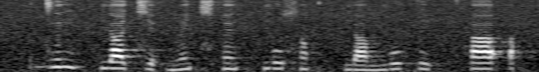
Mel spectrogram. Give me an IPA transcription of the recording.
d͡z ẽ˥˧ ŋ pʰ j a˧ t͡ɕ e˨ ʔ b ẽ˥˧ t͡ɕʰ ẽ˧ kʰ j u˧ s ɔ̃˨ k̚ t̪ʰ j a˨˩ m j u˧ t̪ i˨ ʔ t̪ʰ a˦ ʔ

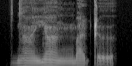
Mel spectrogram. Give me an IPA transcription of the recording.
d ã j ã ŋ͡m a ʈ ə̰

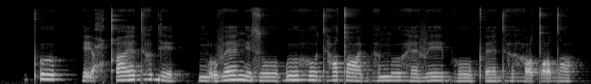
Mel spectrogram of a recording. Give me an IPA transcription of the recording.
pʼ ʊ˦ | ḛ˨ ħ qʼ ɛː˨˦ dʱ ə˦ ɡ e˨ | ŋ o̰˨ v ɛː˦ ŋ e˨ z oː˨ ɓ ʊː˦ ɦ o˦˨ dʱ e˦ tˤ eː˨ bʱ ə˦ ŋ ʊː˦ ɦ ɛ˨ v eː˦ bʱ oː˨ pʼ ɛ˨˦ dʱ ə˦ ɦ o̰˨ tˤ o̰˦ dˤ ʊ˦˨

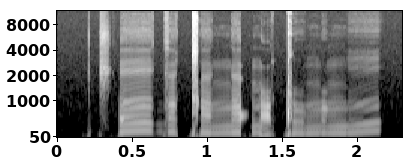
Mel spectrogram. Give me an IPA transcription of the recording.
t͡ʃʼ eː ɡ ɛ ǁ ɛ ŋ ɛ ʔ n ɔ̰ ǃ u ŋ o ŋ i

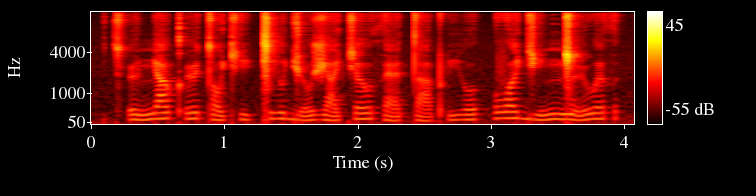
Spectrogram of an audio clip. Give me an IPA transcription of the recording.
t͡sʼ ø˧˩˧ ɲ a˦˥ o̯ kʼ ø˦˥ t ɔ˧˩˧ cʰ i˧˩˧ ǀ i˦˥ o̯ ɟ ø˧˩˧ o̯ ʒ a˧˩˧ c ə˦˥ o̯ θ æ˧˩˧ t a˧˩˧ pʼ i˦˥ o̯ | v ʌ˦˥ ɟ i˧˩˧ ɲ ŋ͡ǀ ø˧˩˧ β ə˦˥ θ

